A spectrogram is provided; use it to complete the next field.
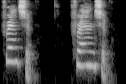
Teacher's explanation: We have ne, de, she. So we have three consonants cluster. So usually the middle sound, which is de, will be elided.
